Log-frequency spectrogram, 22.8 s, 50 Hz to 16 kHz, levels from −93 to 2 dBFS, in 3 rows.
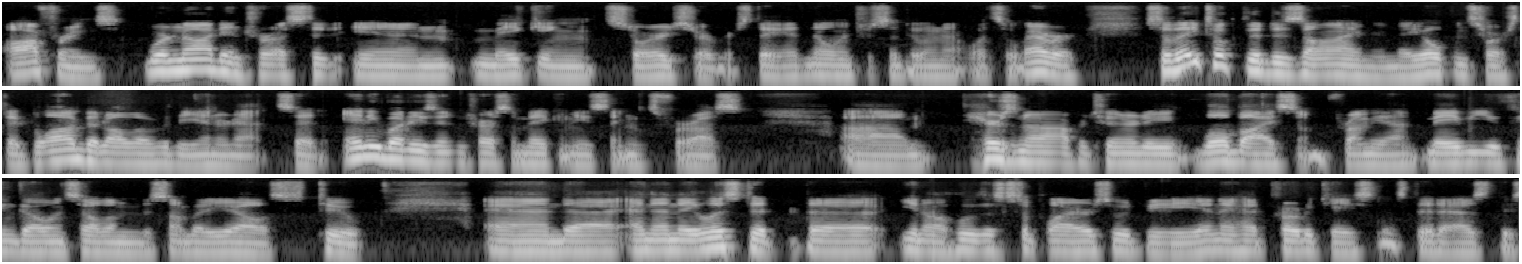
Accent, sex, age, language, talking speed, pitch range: American, male, 30-49, English, 220 wpm, 105-130 Hz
